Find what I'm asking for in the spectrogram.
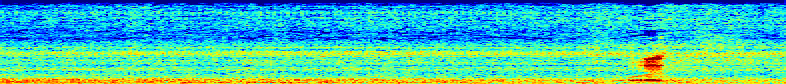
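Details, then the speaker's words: Extreme failed wheel hub bearing, likely run thousands of miles: steady heavy low roar while driving, like an airplane drone, getting louder the faster you go; hub needs replacing before it fails. "what an extremely bad wheel bearing might sound like as you're driving your vehicle kind of sounds like an airplane faster you go this is an extreme case of a bad wheel bearing"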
